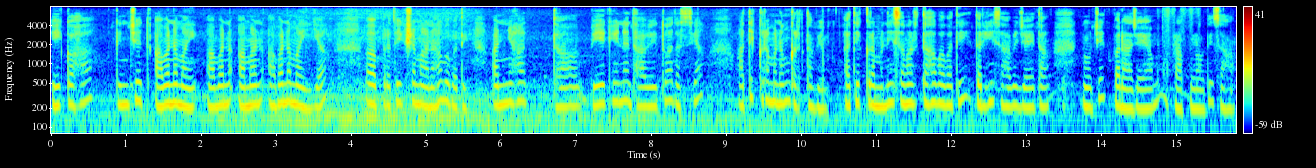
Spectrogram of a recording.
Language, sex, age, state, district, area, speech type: Sanskrit, female, 18-30, Tamil Nadu, Tiruchirappalli, urban, spontaneous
